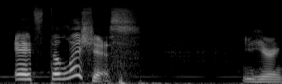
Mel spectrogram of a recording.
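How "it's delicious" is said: announcer-style delivery. Voicing a kenku repeating a heard phrase: announcer voice. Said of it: "announcer voice".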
